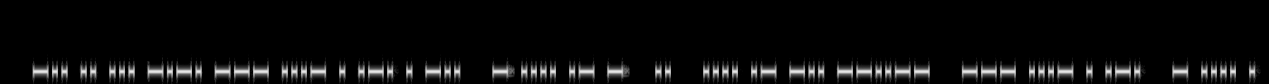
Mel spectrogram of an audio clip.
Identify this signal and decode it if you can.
Morse code, heard as a keyed tone, about 25 wpm, 600 Hz. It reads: DISCOVERED THAT I HAD, OVER THE
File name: learning center / tower trouble / tower trouble 25wpm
